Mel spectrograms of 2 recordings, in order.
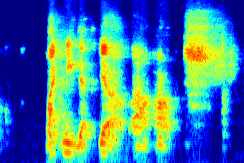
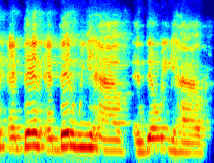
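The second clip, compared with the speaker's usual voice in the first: normal talking voice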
